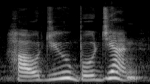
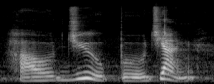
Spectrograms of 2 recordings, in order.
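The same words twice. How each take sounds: First: The phrase is said at normal speed. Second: The phrase is said slowly and carefully.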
